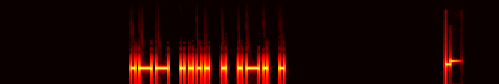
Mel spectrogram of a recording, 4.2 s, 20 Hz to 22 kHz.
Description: Morse code, heard as a keyed tone, about 34 wpm, 700 Hz. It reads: WHERE
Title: Top 300 Words 35wpm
